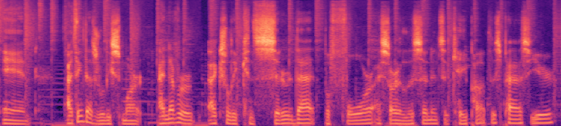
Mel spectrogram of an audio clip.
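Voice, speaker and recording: A very low-voiced man speaks in loose, slangy reaction-video chat, swearing now and then. His voice is worn and hoarse from a long session of talking, and faint music plays behind him. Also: fairly even intonation, normal speed, darkish tone. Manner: slangy, laid-back, swears casually. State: hoarse, tired voice. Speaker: music producer reacting to an album. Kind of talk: casual reaction commentary.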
